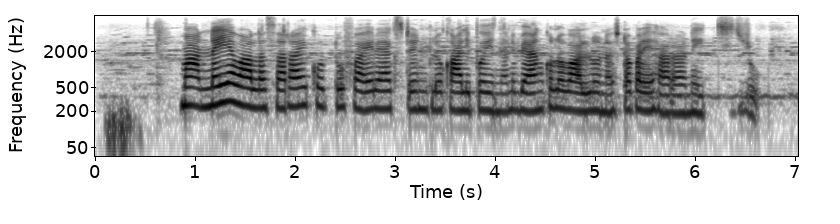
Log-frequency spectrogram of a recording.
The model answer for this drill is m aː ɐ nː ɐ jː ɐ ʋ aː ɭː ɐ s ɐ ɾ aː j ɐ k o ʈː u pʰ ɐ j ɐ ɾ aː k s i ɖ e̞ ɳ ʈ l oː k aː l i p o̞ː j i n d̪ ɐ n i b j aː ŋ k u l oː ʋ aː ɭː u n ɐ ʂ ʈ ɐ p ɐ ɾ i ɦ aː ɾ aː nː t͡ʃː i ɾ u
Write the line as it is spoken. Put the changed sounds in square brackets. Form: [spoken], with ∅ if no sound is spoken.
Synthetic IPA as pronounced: m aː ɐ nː ɐ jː ɐ ʋ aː ɭː ɐ s ɐ ɾ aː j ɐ k o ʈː u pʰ ɐ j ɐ ɾ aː k s i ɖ e̞ ɳ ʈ l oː k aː l i p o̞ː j i n d̪ ɐ n i b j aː ŋ k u l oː ʋ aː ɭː u n ɐ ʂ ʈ ɐ p ɐ ɾ i ɦ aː ɾ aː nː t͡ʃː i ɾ u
